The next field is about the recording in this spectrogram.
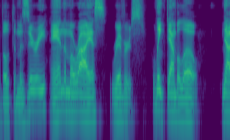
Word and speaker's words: Marias: So in all actuality, if you want to be correct, it's Maria's River, not the Marias River. However, it does appear the Montana locals do call it the Marias, so I also chose to go with that pronunciation.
